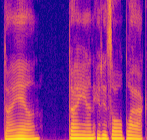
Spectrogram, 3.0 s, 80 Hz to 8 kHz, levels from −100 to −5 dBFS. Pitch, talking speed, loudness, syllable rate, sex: 185 Hz, 120 wpm, -15 LUFS, 3.5 syllables/s, female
